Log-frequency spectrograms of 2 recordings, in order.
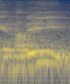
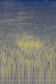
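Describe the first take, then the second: First: The stress is on the second syllable. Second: The stress is on the long first syllable. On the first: The speaker calls it wrong. "If I put the accent here, it would be halid. It doesn't exist" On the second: The speaker calls it right. "That tells you the accent is on the first syllable. It's long"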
